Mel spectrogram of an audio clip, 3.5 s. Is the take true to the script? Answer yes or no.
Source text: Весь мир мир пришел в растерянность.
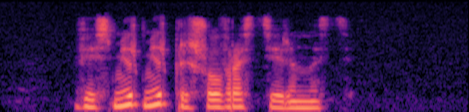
yes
